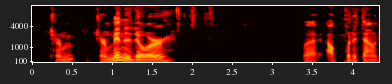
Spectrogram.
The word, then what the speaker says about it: Terminador: I think he's pronounced it Terminator, but it's Terminador.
